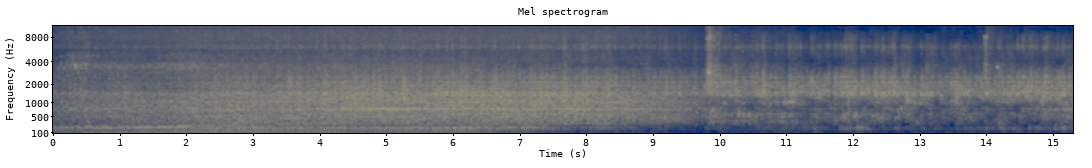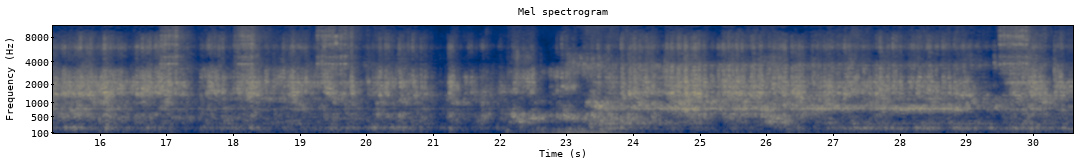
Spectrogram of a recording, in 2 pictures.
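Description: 52-inch, 32-tooth circular sawmill blade spinning free with a steady whirr and hiss, the drive rising in pitch over the first few seconds as it comes up to speed. From about ten seconds in, irregular metal clanks, rattles and a thump from the log carriage as the log is handled on the headblocks.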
